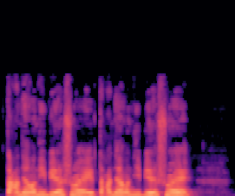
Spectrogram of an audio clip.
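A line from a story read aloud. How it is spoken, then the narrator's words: Calling out. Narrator (Chinese): 帘儿的那边在喊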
